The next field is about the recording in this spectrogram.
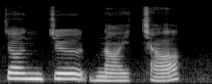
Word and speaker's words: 珍珠奶茶: ちゃんじゅないちゃへえ、全然タピオカの発音と違いますね。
